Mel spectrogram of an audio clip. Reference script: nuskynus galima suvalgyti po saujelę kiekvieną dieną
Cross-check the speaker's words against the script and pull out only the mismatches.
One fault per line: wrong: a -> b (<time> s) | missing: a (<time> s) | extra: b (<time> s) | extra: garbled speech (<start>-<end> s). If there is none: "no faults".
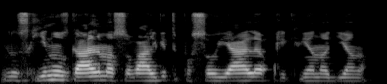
no faults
